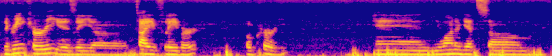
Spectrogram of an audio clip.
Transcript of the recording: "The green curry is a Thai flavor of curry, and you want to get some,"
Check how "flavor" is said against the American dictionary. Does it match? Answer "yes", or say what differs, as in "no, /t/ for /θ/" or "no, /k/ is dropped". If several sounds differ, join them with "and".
yes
